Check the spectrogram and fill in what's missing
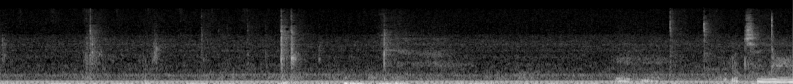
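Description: Keys tapped on a computer keyboard while typing a search query, scattered clicks over a loud, constant low engine-like hum, with soft speech nearby.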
